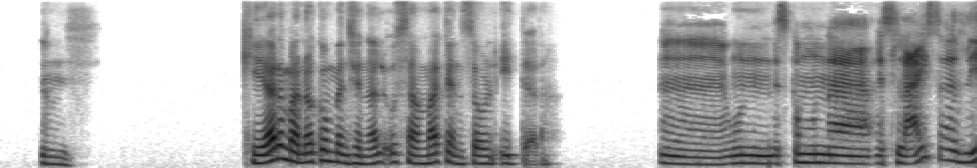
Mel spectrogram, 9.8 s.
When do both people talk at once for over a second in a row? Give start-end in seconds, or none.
none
